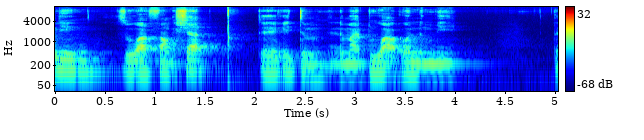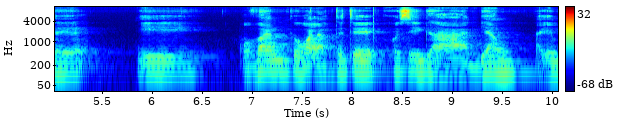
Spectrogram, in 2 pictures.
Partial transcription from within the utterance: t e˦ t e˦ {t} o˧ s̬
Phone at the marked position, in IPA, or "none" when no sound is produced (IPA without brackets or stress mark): none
